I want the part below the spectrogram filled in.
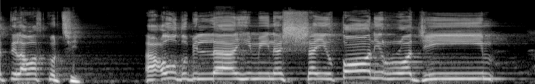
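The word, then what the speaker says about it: رجيم: মিনাশ শাইত শাইতানির রজিম রজিম জিম কি জিম তো আর জালের মতো না জিমটা চাপ দিয়ে উচ্চারণ করতে হয় রজিম তারপরে বিসমিল্লাহির বিসমিল্লাহির মা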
